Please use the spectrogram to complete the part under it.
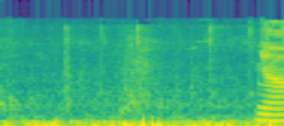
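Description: Horse hooves clip-clop steadily in the Western video game Six-Guns, a close, rhythmic trot under someone talking, with a rising tone entering at the end.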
